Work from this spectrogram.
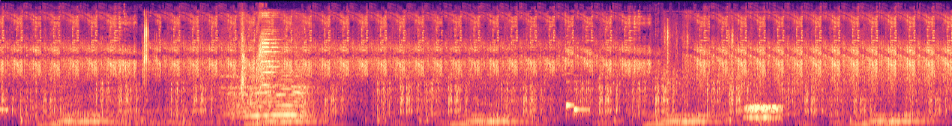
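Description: Several cows in a video game moo repeatedly in a steady looping pattern, low drawn-out calls recurring every couple of seconds at moderate volume, with occasional brief game effects between them.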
